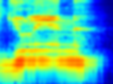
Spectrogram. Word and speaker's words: Julian: um I've been saying the former Bayern manager's name wrong it's Julian we left Felix's name wrong too he had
